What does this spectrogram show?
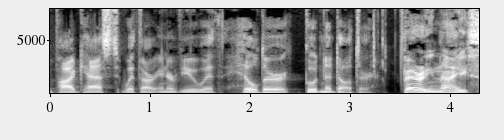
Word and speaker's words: Hildur: we're gonna talk to Hilda goodnight daughter now you butchered it that's it Hildur well I was gonna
